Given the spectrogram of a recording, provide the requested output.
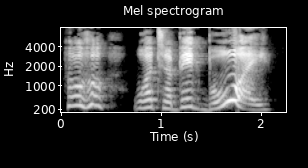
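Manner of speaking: slow, loud giant voice; impressed giant. Acted. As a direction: marvel down at the huge baby. Giant peering into cradle.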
